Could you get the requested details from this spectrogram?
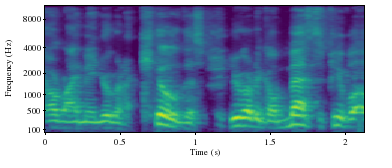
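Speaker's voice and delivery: loud, pumped-up, hyped-up voice. Retelling a pre-match ritual of hyping oneself up: imitating muttering under breath. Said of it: "I'll just start talking under my breath".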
